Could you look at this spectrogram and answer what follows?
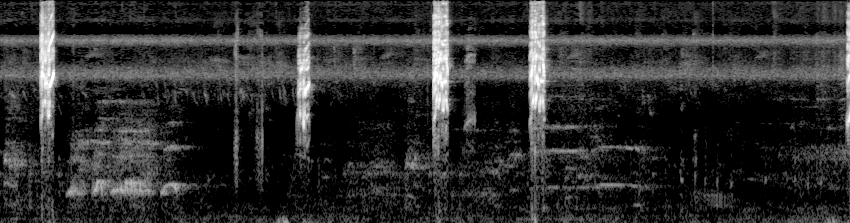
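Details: Cinnamon green-cheeked conure repeating short, rasping screech calls, five sharp bursts spaced one to three seconds apart, with quieter faint sounds between them.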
